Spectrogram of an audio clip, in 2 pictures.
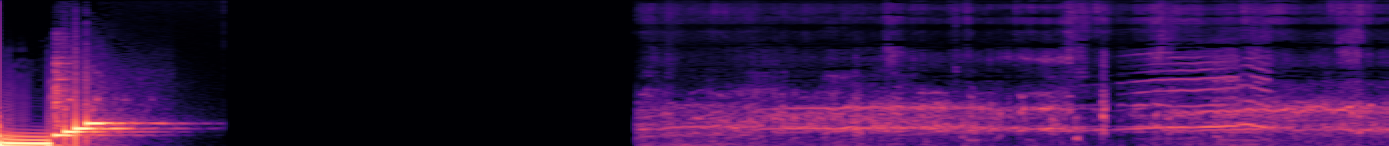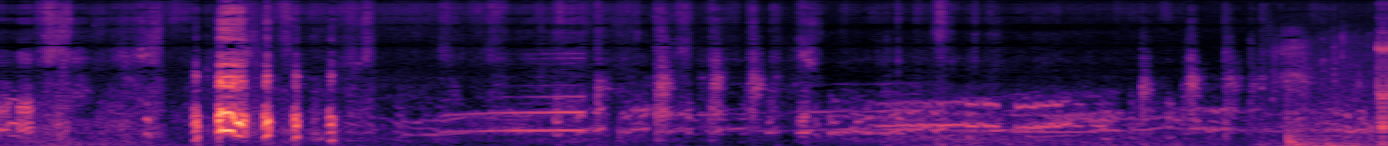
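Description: Farm chickens moved onto a rye field cluck and murmur softly at close range, with a sharp rooster-like call near the start, short squawks in the middle and scattered low clucks after a quiet pause.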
